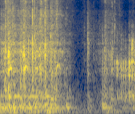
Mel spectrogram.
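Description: A sewing machine top stitches a tote bag, a quick, close mechanical whir of rapid needle strokes that stops briefly and then starts up again for a short burst.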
